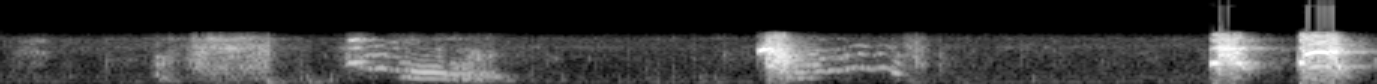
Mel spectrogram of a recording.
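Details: Domestic dog reacting to a vacuum cleaner it dislikes: a rough bark, then a drawn-out falling whine, another bark with a whine, and two quick loud barks close together at the end.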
